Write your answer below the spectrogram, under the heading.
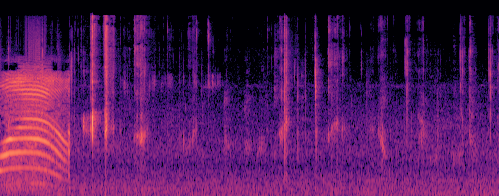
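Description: Crisp chewing of a crunchy dried snow pea pod snack: irregular sharp crunches from about a second in.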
